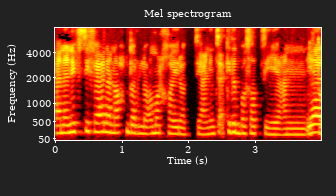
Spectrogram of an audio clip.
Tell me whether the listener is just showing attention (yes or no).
no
